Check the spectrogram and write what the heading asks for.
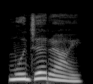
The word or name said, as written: ಮುಜರಾಯಿ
